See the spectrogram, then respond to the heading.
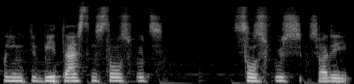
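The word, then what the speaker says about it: Stoltzfus: Or I thought that was kind of geared up for him to beat Dustin Stolzfus. Sorry, Stolzfus.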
